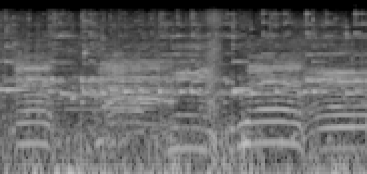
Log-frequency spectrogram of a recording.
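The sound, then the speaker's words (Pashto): A flock of hundreds of sheep bleats continuously in a drought-stricken desert area of Qarabagh district, Ghazni, many loud overlapping calls rising and falling over one another throughout. “شاوخوا دېرش کلن شایسته خان کوچی د غزنی قرهباغ ولسوالۍ په باغ یا تر دښته کې د سلګونو پسونو رمه پیایي”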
